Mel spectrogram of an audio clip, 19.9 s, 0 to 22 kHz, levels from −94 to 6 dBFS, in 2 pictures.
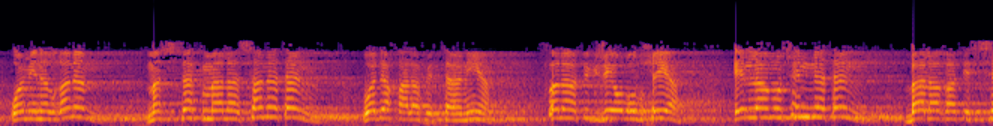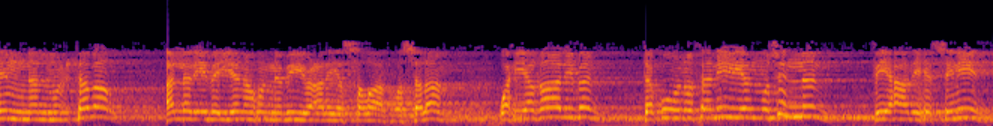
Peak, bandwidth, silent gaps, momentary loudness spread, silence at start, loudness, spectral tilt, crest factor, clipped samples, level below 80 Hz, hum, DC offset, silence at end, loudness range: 0 dBFS; 5.8 kHz; none; 8 LU; 0 s; -17 LUFS; -2 dB/octave; 18 dB; under 0.1%; -52 dBFS; none; under 0.1%; 0 s; 1 LU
